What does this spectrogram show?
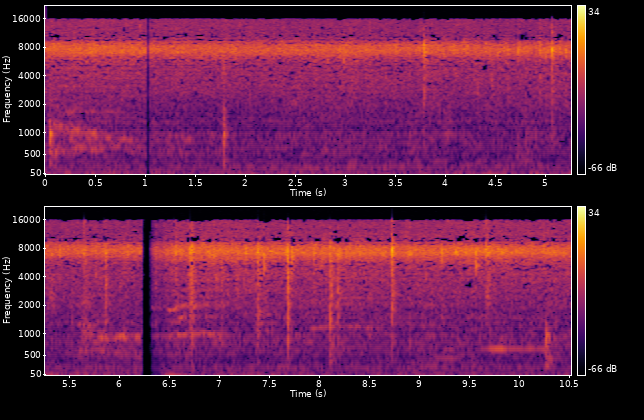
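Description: Chopped garlic, ginger and green chillies sizzling in hot oil in a kadai, a steady high hiss, while a wooden spatula stirs them with scattered light clicks against the pan. The sound cuts out for an instant about six seconds in.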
